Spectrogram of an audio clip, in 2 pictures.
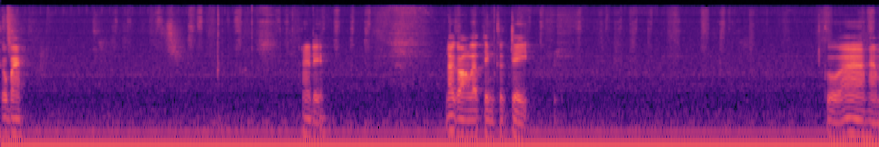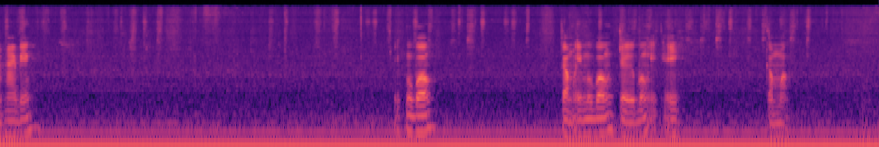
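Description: A felt-tip pen scratches softly across paper.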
